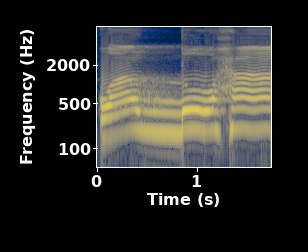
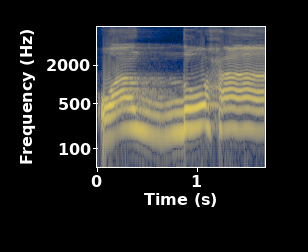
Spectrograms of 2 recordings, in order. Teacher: Ha ini satu alif saja karena dia mad tabi'i, meskipun ini bukan alif tapi ini disebut dengan alif layyinah, alif maksurah, ya yang tidak bertitik ini menunjukkan panjang satu alif.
